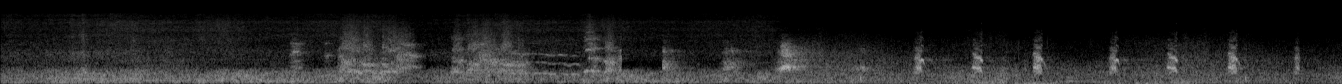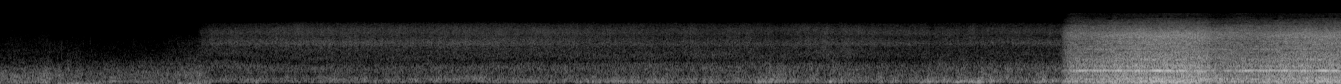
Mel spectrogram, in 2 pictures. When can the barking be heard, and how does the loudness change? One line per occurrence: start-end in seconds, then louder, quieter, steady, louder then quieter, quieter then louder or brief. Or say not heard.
2.7-13.0 steady.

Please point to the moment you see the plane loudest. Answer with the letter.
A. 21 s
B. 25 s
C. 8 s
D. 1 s
B.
